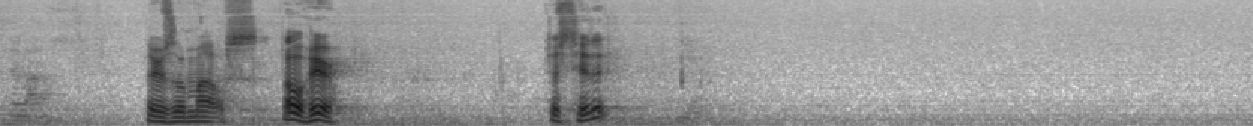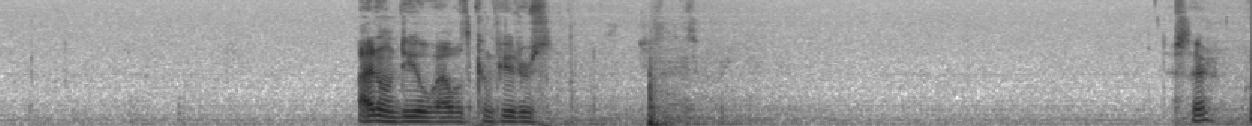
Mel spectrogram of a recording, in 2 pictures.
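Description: A middle-aged man speaks calmly into a microphone, in bursts with long pauses.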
